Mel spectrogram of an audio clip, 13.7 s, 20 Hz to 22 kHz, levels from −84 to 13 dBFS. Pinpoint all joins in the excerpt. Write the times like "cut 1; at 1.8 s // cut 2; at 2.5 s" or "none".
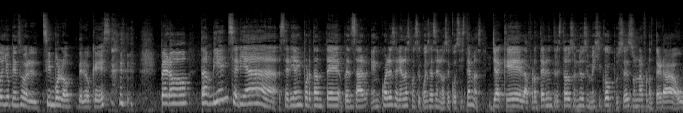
cut 1; at 9.7 s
